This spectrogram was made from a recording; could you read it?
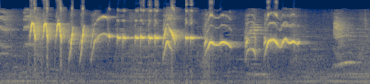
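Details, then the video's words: Greater green leafbird song meant as master material for training songbirds: quick downward-sweeping whistles, a held level whistle, then looping rising-and-falling whistled phrases, loud and varied, with a faint low hum beneath. "masteran suara burung cucak ijo"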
